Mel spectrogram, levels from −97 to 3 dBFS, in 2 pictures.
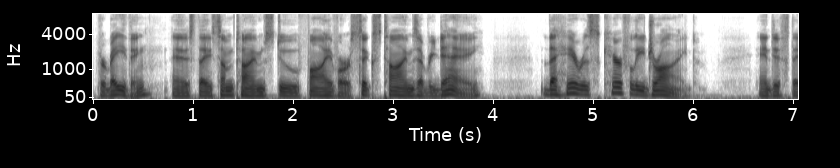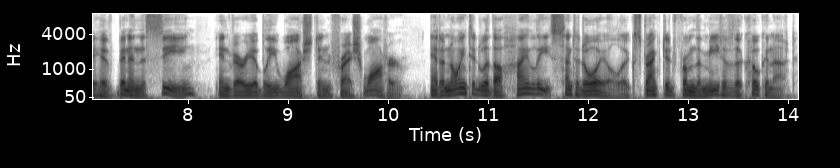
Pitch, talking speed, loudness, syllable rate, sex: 95 Hz, 185 wpm, -19 LUFS, 5.4 syllables/s, male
